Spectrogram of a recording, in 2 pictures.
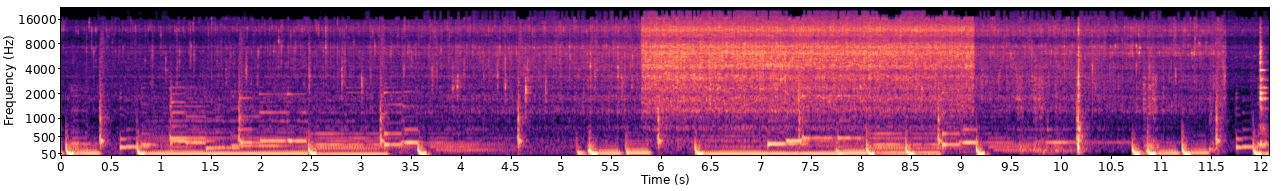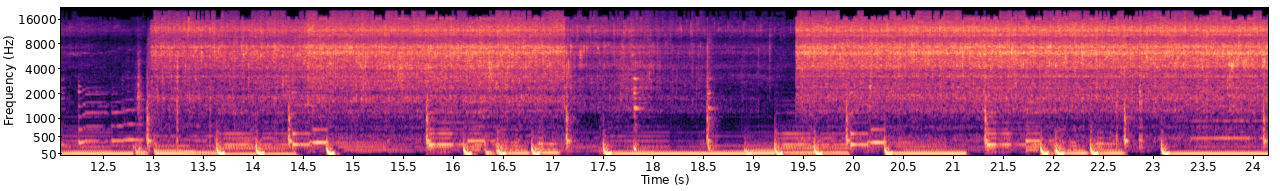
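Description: Battered calamari sizzles and crackles steadily in hot oil, a dense, continuous frying hiss that swells louder in stretches, with occasional clinks of utensils and no talking.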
